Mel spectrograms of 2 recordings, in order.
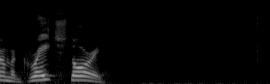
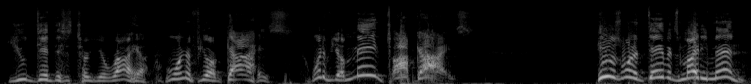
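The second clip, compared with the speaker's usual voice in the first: slow, then higher and louder to a shout; prophet's rising accusation; 8 semitones higher, 6 dB louder than usual. Acted. Prophet Nathan confronting King David, crescendo to a shout. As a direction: build the charge until it bursts out. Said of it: "He goes".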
